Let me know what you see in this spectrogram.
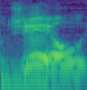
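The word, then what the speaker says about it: gaol: donate for the cause remember to spell jail you spell it g-a-o-l yep actual factual i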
